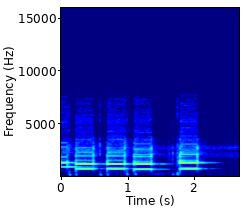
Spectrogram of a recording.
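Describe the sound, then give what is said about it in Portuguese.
Telephone keypad tones entering an HSBC bank account password on a phone banking line: several short, bright two-tone beeps in an even rhythm, with no talk over them. “Acessar com a senha da conta, tecle 6. Digite a senha do meu HSBC, telefone.”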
